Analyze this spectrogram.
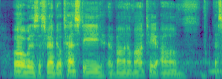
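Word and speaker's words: Ivana Monti: Fabio Testi, Ivana Monte.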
